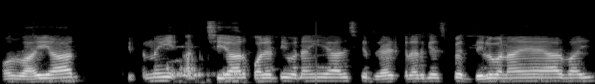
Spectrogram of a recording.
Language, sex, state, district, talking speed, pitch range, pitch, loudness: Hindi, male, Uttar Pradesh, Jyotiba Phule Nagar, 190 wpm, 150-165 Hz, 155 Hz, -16 LUFS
